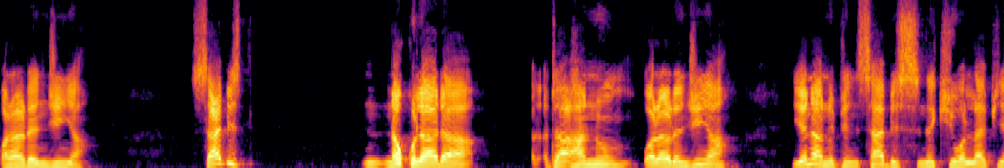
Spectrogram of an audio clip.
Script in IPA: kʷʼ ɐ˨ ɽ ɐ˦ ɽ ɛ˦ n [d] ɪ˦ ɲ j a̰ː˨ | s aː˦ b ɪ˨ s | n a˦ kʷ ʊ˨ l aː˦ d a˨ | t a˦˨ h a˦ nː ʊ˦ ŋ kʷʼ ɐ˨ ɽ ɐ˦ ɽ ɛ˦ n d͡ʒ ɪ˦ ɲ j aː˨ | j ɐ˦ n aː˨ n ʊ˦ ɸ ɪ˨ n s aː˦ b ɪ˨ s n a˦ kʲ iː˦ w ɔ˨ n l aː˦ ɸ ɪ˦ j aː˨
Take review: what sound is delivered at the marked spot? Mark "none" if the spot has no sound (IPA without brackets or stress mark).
d͡ʒ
